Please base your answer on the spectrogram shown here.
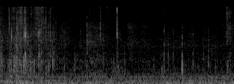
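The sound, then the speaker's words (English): A bag of brown sugar being opened, with dense, steady crinkling of packaging and a few sharper crackles. “So that's what I'm doing. Now I'm just going to open my bag.”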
